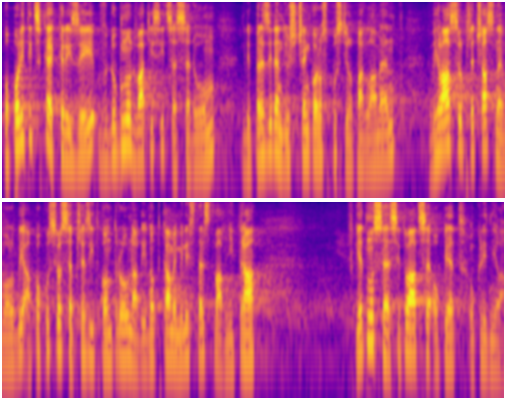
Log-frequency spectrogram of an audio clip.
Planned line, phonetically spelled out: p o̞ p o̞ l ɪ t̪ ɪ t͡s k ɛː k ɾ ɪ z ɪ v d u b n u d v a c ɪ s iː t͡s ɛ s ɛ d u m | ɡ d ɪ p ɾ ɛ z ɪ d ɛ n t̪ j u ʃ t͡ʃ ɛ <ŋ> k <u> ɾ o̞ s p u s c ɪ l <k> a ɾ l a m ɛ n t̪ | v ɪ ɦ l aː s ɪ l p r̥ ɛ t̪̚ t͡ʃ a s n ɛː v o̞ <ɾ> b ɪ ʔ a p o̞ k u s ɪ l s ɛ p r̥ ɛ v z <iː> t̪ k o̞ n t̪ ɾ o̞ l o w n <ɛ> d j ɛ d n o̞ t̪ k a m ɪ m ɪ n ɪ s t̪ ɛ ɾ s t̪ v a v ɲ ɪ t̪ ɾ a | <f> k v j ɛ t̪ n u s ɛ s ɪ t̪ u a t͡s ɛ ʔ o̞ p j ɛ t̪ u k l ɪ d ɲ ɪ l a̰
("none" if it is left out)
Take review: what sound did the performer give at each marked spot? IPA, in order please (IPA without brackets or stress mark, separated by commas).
ŋ, o, p, l, iː, a, f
